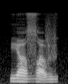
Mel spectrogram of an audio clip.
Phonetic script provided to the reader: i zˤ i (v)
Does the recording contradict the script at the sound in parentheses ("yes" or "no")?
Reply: no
